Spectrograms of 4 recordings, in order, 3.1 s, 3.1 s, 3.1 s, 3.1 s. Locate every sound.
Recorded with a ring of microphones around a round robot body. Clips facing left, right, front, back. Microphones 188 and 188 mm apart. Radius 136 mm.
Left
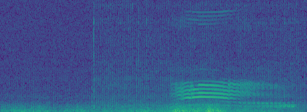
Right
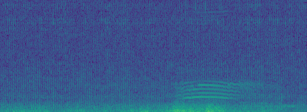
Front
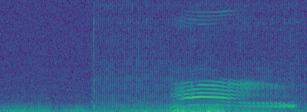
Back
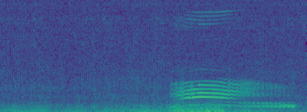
1.7 s a cat meowing: 110° left; by 3.0 s 95° left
